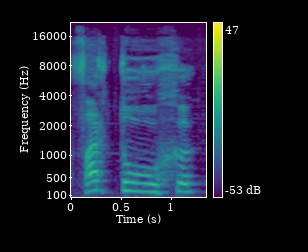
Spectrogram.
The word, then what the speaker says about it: фартух: к наступне цікаве слово фартух наголос на другому складі слово до другої колонки фартух далі від чим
